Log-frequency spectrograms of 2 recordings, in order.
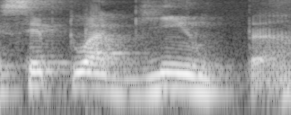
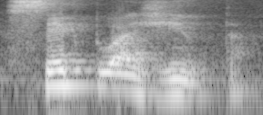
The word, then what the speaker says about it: Septuaginta: A palavra Septuaginta, né, que até a pronúncia pode ser Septuaginta, mas na nossa língua portuguesa vamos colocar Septuaginta, tá?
